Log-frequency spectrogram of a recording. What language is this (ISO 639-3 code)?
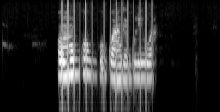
lug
